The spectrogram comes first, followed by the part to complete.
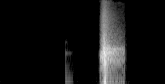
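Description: Dead silence, then about one and a half seconds in a single short sound effect from a subscribe-button animation: a quick burst that fades within about a third of a second.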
